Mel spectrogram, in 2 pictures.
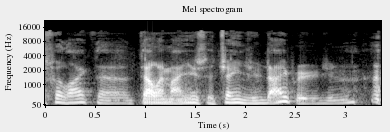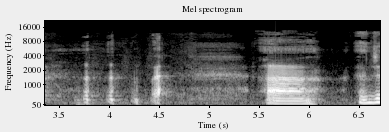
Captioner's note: laughs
